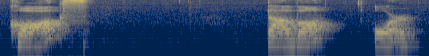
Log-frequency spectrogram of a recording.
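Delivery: Koks, long pause, tavo, each rising; language-teacher model. Shown as a demonstration. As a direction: teach Koks tavo one word at a time. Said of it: "let's go that again".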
